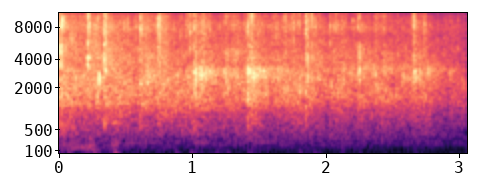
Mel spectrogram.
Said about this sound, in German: Nochmal einen Applaus für den yeah. Campus in Hamm.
